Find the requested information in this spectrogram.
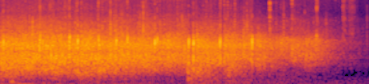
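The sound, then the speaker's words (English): Audience applause welcomes a pastor to the front at a church service. Thick, sustained clapping with a few sharp standout claps continues for about three seconds, then thins out and fades away. There is no talking. “So put your hands together and welcome our very own Pastor David Nunn.”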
